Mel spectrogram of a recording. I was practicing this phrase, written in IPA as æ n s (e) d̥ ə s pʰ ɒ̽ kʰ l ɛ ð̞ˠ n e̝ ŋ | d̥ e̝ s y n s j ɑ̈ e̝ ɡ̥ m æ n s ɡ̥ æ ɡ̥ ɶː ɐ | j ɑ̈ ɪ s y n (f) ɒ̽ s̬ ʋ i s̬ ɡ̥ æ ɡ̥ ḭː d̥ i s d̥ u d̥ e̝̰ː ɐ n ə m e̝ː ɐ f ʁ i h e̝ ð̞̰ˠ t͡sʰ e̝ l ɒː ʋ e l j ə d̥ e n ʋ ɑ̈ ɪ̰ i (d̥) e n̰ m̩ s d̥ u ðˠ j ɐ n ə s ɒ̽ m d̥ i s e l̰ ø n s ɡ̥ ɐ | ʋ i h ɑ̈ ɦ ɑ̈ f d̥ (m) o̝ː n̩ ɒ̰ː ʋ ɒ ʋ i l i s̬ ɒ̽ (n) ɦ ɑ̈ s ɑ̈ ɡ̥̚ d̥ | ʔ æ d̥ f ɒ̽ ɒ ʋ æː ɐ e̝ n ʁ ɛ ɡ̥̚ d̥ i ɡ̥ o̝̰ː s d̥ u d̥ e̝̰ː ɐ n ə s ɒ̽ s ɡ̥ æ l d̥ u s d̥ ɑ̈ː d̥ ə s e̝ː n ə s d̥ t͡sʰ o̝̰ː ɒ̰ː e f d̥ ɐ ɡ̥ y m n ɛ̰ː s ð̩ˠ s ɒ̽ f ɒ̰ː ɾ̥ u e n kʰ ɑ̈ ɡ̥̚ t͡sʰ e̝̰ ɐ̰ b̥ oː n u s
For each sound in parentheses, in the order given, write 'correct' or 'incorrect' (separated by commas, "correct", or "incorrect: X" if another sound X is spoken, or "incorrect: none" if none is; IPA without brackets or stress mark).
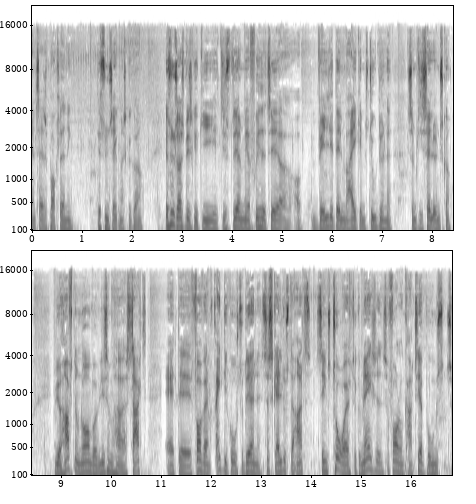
incorrect: æ, incorrect: s, incorrect: ɡ̥, incorrect: n, incorrect: m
